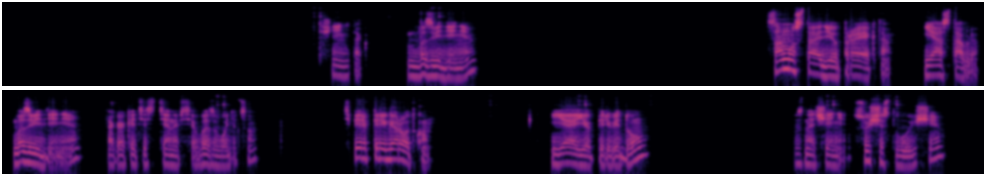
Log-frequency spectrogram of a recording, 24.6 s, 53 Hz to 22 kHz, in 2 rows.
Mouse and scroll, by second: 3.8 click, 4.7 click, 5.3 click, 7.6 click, 9.0-13.6 scroll down 1, 13.6 middle click, 14.9 click, 18.3 click, 19.4 click, 20.3 click, 22.5 click, 23.3 click.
